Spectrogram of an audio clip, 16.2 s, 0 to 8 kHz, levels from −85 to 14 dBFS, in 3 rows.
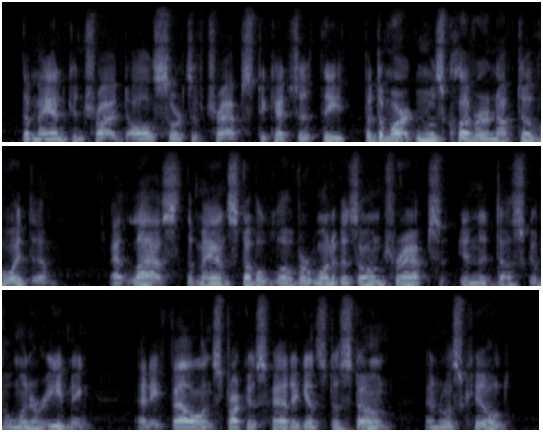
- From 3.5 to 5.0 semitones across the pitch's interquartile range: No, average, 2.9 semitones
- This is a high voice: No, low, 115 Hz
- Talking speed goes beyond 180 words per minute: Yes, average, 190 wpm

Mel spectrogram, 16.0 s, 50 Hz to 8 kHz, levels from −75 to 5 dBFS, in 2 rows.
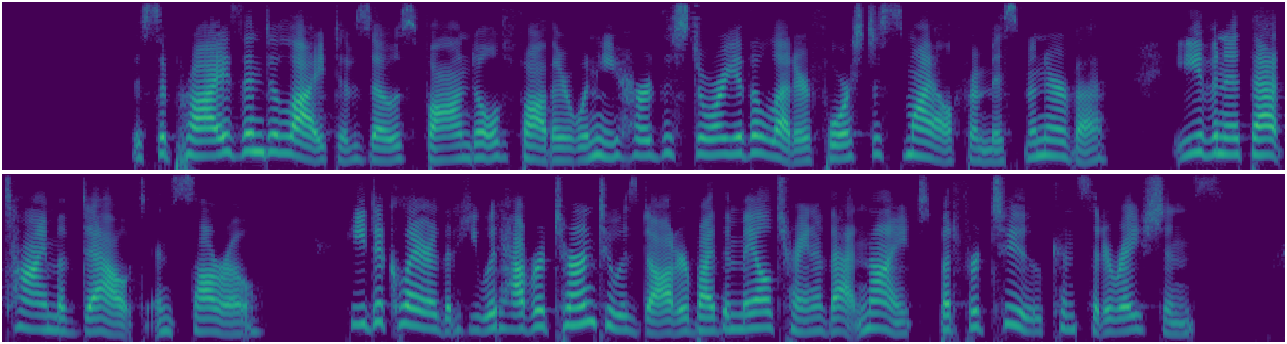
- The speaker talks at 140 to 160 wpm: No, average, 195 wpm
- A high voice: Yes, high, 210 Hz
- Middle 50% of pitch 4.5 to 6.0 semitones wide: Yes, average, 5.1 semitones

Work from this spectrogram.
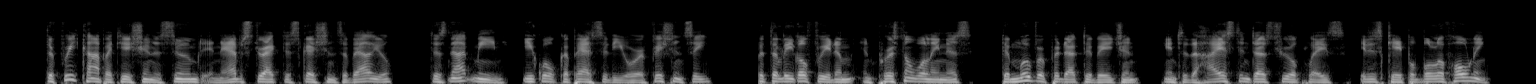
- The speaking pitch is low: Yes, low, 120 Hz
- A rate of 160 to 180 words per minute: No, average, 150 wpm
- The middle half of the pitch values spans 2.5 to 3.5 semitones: No, average, 3.9 semitones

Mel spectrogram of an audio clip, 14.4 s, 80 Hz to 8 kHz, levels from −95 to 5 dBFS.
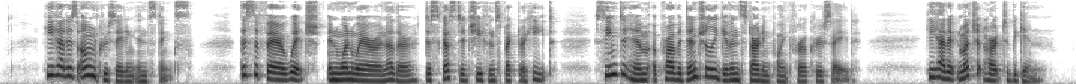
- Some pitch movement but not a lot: No, wide, 7.5 semitones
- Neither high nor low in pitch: Yes, medium, 180 Hz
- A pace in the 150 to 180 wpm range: Yes, average, 155 wpm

